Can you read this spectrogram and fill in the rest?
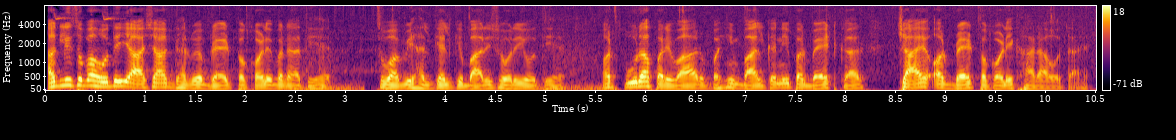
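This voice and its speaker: Low-voiced man narrating a story. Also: moderate pace, a little hiss or hum. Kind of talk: scripted Hindi family-drama cartoon narration.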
